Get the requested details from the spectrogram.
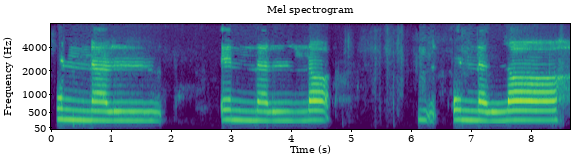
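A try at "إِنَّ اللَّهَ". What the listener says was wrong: Inna Allah. Yeah, I just felt like you needed to put just a tiny bit more time on the shad letters, okay? So when you joined them with the previous letters, you just need to spend a little bit more time joining them, okay?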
